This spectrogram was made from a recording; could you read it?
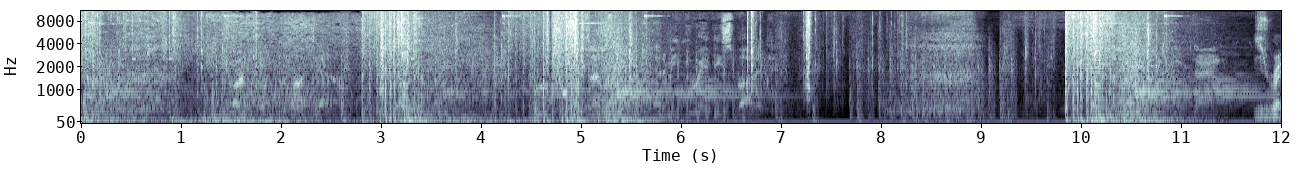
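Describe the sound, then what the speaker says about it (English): Rapid automatic gunfire from the CX9 submachine gun in a ranked multiplayer video game match, sustained bursts with short pauses, loud and close, with game effects and a talking player over it. "I'm wasting a whole freaking mag on one guy."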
